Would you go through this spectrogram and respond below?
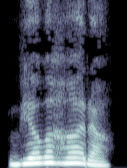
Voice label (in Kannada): "ಭ್ಯವಹಾರ", kannada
